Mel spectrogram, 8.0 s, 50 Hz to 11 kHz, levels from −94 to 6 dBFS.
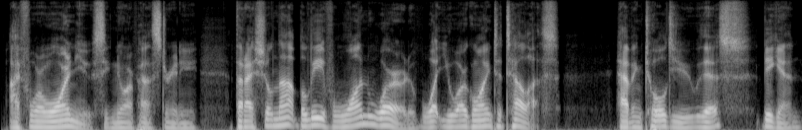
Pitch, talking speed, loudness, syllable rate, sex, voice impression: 105 Hz, 185 wpm, -21 LUFS, 5.3 syllables/s, male, very masculine, adult-like, slightly middle-aged, thick, tensed, slightly powerful, bright, slightly hard, clear, fluent, cool, intellectual, very refreshing, sincere, very calm, mature, friendly, reassuring, slightly elegant, sweet, lively, kind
